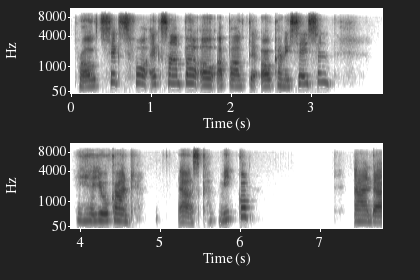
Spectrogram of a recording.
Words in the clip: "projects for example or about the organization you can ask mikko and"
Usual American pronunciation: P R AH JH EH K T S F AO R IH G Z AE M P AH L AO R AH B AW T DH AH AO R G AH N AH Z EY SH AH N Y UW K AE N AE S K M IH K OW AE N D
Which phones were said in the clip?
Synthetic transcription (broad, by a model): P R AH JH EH K T S F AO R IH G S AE M P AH L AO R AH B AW T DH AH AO R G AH N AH S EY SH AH N Y UW K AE N AE S K M IH K OW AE N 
